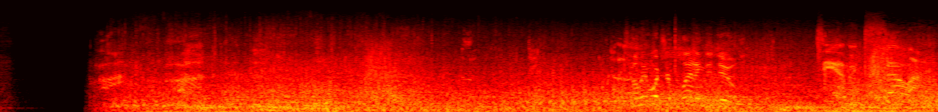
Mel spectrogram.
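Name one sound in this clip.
Wet flesh squelches as a creature writhes.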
